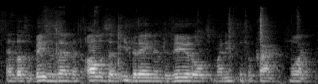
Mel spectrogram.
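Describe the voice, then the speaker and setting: A man giving a lively lecture to a class, quick and joking, acting out the people in his stories. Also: on the high side. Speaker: Islamic lecturer. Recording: echoey room, voice from a distance, faint noise.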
